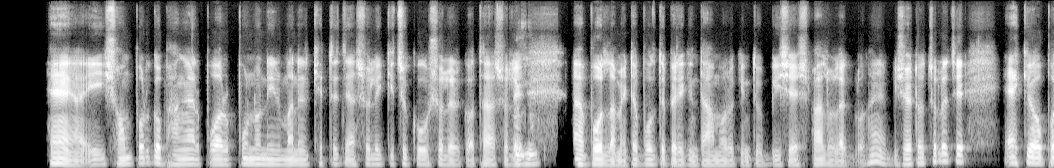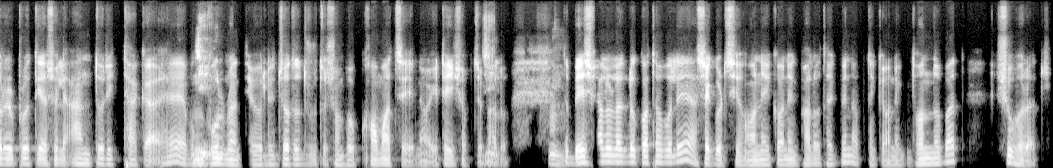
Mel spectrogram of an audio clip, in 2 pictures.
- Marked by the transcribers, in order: none
- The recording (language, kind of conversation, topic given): Bengali, podcast, একটি ভাঙা সম্পর্ক কীভাবে পুনর্নির্মাণ শুরু করবেন?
